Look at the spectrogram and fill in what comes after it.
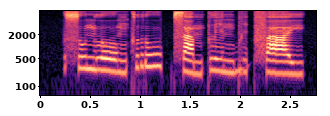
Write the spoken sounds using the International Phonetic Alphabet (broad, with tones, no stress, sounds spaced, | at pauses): s u˧ n l oː˨˩ ŋ k r uː˥˩ p̚ s a˩˦ m p l i˩˦ n b i˨˩ ʔ f aː˧ j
